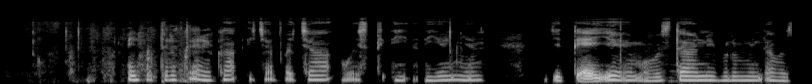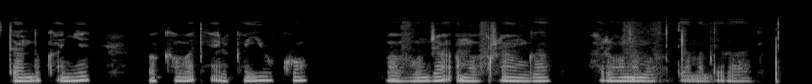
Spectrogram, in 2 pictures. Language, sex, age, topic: Kinyarwanda, female, 25-35, finance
